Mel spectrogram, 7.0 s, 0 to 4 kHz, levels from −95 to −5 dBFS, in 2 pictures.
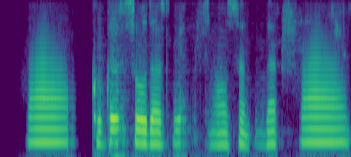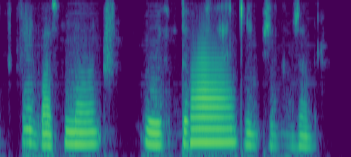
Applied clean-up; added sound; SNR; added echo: neural separator model SepFormer WHAMR!.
